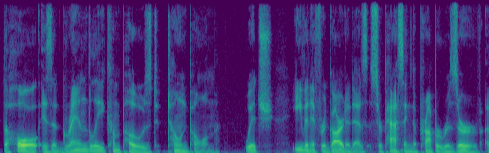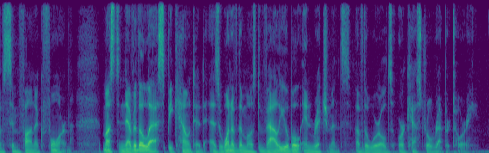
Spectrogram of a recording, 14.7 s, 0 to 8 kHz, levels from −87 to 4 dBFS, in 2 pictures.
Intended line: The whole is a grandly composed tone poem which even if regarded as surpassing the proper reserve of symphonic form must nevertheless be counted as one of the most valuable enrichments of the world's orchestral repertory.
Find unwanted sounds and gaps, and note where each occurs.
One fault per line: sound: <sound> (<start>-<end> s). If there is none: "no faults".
no faults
